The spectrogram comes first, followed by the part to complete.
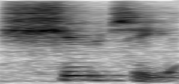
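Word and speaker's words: Ncuti: catch me by surprise NTI pronounced shoy I didn't know that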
